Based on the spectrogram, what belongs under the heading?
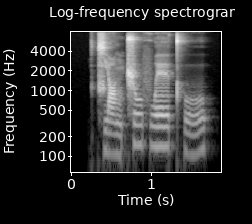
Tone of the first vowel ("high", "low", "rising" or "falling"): low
